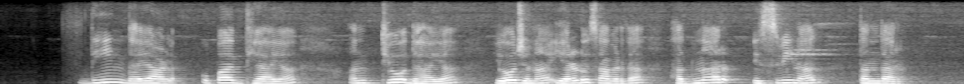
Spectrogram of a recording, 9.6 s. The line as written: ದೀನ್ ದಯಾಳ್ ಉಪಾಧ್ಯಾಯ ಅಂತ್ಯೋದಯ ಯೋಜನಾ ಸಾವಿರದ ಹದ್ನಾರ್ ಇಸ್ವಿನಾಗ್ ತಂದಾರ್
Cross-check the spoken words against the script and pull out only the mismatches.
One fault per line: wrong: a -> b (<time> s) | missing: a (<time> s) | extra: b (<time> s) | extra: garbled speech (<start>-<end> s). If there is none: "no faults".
extra: ಎರಡು (5.6 s)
